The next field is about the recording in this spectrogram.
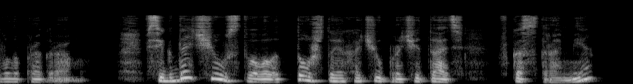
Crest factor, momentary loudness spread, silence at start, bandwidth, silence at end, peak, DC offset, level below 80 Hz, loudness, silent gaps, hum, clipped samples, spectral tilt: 18 dB; 12 LU; 0 s; 10.5 kHz; 0.4 s; -6 dBFS; under 0.1%; -70 dBFS; -24 LUFS; 1.04-1.08 s; none; under 0.1%; -5 dB/octave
